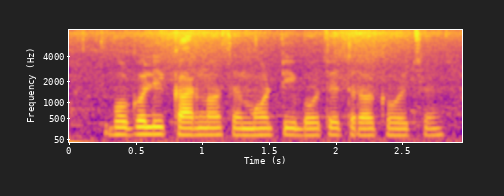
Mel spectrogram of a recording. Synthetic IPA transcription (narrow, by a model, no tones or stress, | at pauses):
bʱoɡolikːaɾnɔ̃semoʈibɔɦʊt̪et̪ɾəkɦojt͡ʃʰe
